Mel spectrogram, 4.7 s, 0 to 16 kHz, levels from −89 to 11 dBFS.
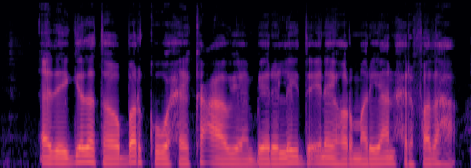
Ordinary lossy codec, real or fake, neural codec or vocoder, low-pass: none; real; none; 14.4 kHz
